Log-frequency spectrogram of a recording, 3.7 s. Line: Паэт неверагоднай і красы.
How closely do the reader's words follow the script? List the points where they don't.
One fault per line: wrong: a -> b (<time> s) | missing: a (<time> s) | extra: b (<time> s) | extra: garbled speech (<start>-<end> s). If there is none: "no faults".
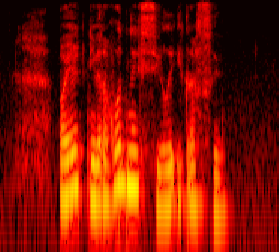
extra: сілы (2.0 s)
